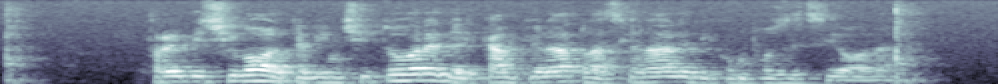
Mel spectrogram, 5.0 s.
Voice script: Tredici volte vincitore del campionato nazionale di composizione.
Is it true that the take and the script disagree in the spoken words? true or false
false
